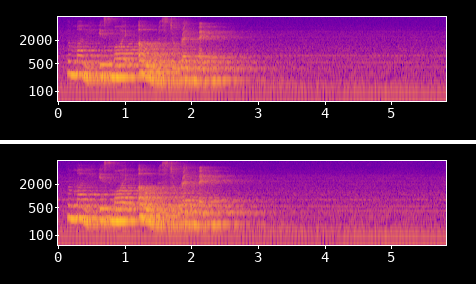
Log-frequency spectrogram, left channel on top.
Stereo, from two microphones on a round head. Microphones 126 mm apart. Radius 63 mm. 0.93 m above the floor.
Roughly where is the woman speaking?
Centre.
